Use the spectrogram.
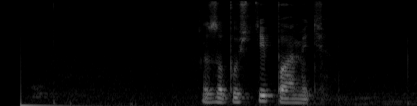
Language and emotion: Russian, neutral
